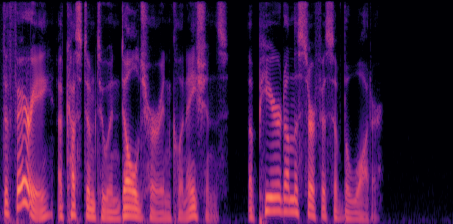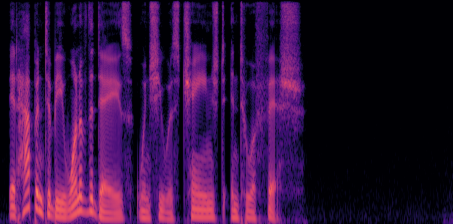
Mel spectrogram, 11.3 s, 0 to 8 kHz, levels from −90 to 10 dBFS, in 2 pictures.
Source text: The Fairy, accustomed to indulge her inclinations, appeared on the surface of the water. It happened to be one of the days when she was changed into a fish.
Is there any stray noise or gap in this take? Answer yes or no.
no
